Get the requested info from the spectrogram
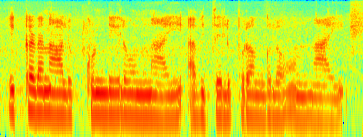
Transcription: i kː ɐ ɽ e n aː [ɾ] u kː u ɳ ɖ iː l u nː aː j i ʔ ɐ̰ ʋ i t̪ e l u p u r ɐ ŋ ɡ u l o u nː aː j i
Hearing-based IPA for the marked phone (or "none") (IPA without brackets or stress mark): ɭ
